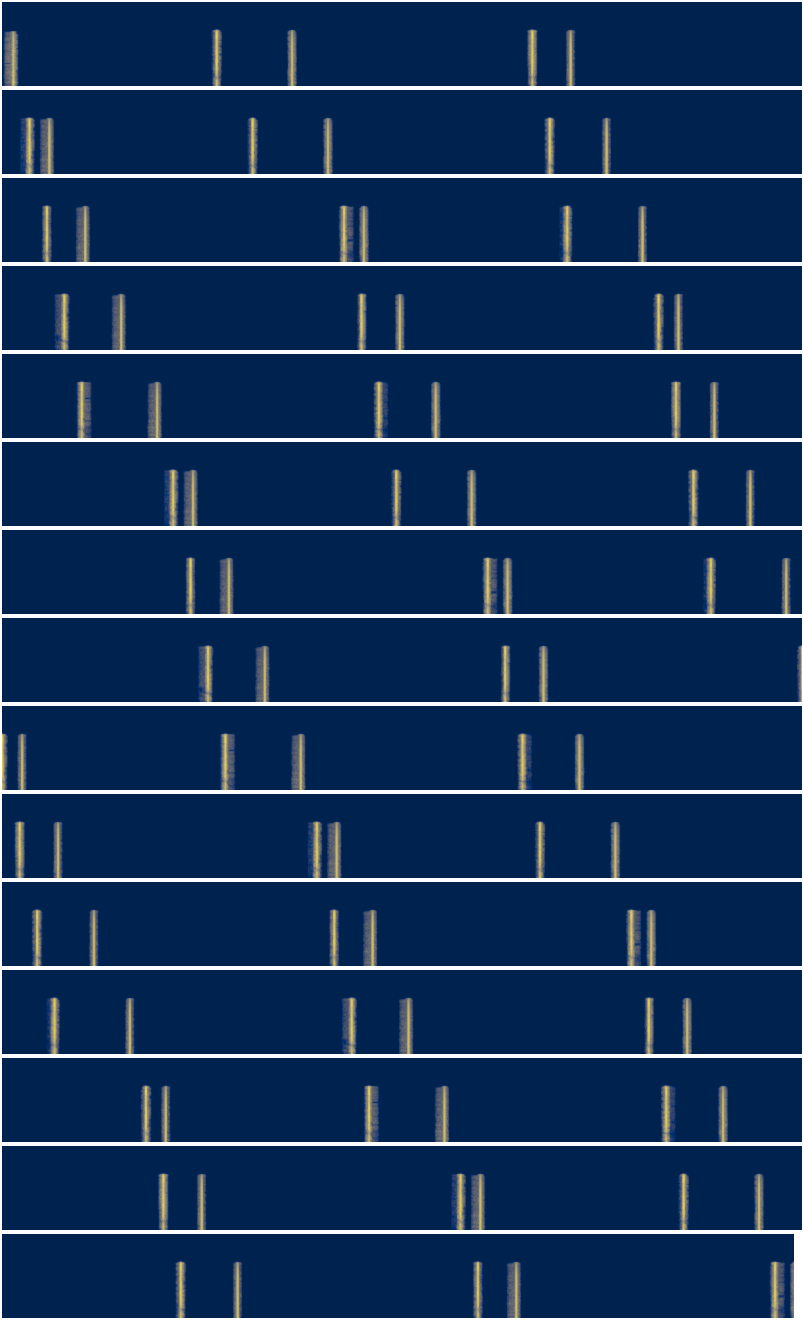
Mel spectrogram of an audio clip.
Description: CEF la Borne, Culte du Dimanche, La Combinaison divine dans le mariage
